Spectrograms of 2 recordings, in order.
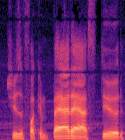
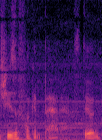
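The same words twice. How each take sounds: First: It is said aloud, fairly loudly. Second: It is said in a whisper.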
